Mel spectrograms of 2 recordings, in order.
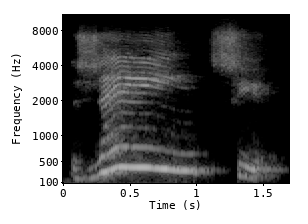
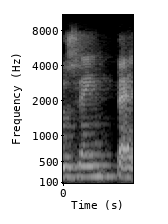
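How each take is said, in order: First: "Gente" with a long drawn-out GEN; stress on first syllable. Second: "gente" wrongly stressed as gen-TÉ; stress on last syllable. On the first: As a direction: stretch the GEN of "Gente", letting TE fall away. Testing which syllable is stressed. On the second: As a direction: drag out an open, stressed TÉ ending on "gente". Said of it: "porque senão seria gente". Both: Shown as a demonstration.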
